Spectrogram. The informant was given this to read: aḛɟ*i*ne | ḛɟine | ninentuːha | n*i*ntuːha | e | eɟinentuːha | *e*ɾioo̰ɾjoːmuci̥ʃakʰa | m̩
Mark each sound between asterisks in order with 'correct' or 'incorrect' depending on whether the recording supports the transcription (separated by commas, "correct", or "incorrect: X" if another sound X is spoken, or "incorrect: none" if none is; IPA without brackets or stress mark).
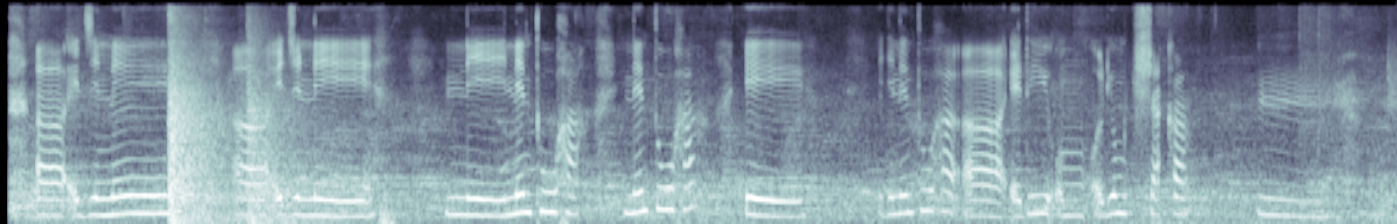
correct, incorrect: e, correct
